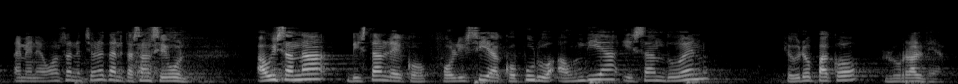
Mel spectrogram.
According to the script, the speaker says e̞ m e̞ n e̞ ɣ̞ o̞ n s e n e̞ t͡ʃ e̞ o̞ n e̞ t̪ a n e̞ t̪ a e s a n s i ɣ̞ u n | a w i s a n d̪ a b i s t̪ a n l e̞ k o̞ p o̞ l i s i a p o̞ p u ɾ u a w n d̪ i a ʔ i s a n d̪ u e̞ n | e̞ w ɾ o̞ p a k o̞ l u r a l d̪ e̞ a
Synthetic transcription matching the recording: e̞ m e̞ n e̞ ɣ̞ o̞ n s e n e̞ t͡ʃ e̞ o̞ n e̞ t̪ a n e̞ t̪ a e s a n s i ɣ̞ u n | a w i s a n d̪ a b i s t̪ a n l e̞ k o̞ p o̞ l i s i a k o̞ p u ɾ u a w n d̪ i a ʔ i s a n d̪ u e̞ n | e̞ w ɾ o̞ p a k o̞ l u r a l d̪ e̞ a

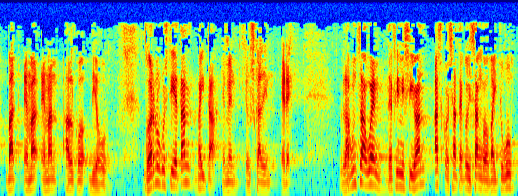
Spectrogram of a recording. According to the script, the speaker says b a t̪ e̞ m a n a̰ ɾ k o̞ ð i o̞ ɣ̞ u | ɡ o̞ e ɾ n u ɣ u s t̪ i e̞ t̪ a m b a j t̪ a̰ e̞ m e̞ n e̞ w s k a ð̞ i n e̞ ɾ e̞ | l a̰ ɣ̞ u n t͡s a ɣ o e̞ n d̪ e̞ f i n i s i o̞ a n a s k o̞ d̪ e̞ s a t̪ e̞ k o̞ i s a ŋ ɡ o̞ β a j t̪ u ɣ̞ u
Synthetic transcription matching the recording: b a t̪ e̞ m a n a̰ l k o̞ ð i o̞ ɣ̞ u | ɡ o̞ e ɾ n u ɣ u s t̪ i e̞ t̪ a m b a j t̪ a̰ e̞ m e̞ n e̞ w s k a ð̞ i n e̞ ɾ e̞ | l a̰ ɣ̞ u n t͡s a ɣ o e̞ n d̪ e̞ f i n i s i o̞ a n a s k o̞ e̞ s a t̪ e̞ k o̞ i s a ŋ ɡ o̞ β a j t̪ u ɣ̞ u

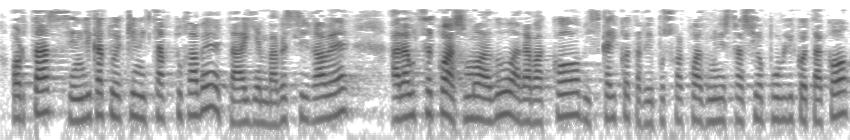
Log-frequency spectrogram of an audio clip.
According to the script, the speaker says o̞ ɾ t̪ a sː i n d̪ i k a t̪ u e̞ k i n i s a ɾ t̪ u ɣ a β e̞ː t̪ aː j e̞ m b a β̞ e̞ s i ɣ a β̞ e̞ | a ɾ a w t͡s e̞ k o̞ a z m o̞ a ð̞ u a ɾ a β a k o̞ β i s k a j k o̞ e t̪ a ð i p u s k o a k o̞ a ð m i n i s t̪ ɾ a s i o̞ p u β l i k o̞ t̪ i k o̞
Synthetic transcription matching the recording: o̞ ɾ t̪ a sː i n d̪ i k a t̪ u e̞ k i n i t͡s a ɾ t̪ u ɣ a β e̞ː t̪ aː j e̞ m b a β̞ e̞ s i ɣ a β̞ e̞ | a ɾ a w t͡s e̞ k o̞ a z m o̞ a ð̞ u a ɾ a β a k o̞ β i s k a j k o̞ e t̪ a ɣ i p u s k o a k o̞ a ð m i n i s t̪ ɾ a s i o̞ p u β l i k o̞ t̪ a k o̞

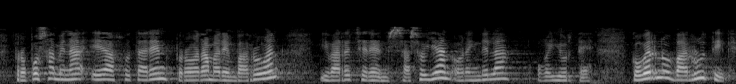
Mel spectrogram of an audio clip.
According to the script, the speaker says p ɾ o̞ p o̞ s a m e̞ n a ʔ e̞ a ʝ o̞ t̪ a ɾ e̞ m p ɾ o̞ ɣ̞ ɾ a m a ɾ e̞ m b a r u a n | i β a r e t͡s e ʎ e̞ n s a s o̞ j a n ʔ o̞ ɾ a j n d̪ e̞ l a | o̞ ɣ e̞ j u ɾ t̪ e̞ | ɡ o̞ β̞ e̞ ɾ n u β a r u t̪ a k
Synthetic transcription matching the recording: p ɾ o̞ p o̞ s a m e̞ n a ʔ e̞ a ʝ o̞ t̪ a ɾ e̞ m p ɾ o̞ ɣ̞ ɾ a m a ɾ e̞ m b a r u a n | i β a r e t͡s e ɾ e̞ n s a s o̞ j a n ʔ o̞ ɾ a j n d̪ e̞ l a | o̞ ɣ e̞ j u ɾ t̪ e̞ | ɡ o̞ β̞ e̞ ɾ n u β a r u t̪ i k

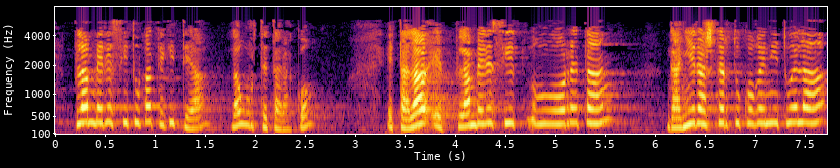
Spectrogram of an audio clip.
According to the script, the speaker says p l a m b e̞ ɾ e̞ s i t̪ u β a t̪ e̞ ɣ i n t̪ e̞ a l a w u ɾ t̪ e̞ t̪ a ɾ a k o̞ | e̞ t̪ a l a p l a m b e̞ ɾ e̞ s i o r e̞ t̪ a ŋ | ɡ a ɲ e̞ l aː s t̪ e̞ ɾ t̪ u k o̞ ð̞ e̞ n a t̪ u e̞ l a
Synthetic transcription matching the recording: p l a m b e̞ ɾ e̞ s i t̪ u β a t̪ e̞ ɣ i t̪ e̞ a l a w u ɾ t̪ e̞ t̪ a ɾ a k o̞ | e̞ t̪ a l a p l a m b e̞ ɾ e̞ s i o r e̞ t̪ a ŋ | ɡ a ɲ e̞ ɾ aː s t̪ e̞ ɾ t̪ u k o̞ ɣ̞ e̞ n i t̪ u e̞ l a

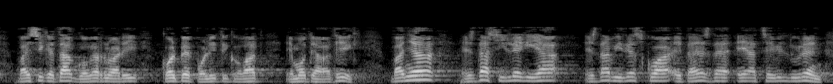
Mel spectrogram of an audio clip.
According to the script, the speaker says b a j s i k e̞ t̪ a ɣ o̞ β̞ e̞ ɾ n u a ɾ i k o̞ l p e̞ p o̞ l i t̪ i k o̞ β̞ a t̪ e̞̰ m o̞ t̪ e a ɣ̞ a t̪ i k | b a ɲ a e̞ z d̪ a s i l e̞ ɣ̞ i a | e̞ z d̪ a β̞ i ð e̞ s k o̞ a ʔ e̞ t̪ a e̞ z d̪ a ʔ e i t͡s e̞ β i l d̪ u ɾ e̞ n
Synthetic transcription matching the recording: b a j s i k e̞ t̪ a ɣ o̞ β̞ e̞ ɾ n u a ɾ i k o̞ l p e̞ p o̞ l i t̪ i k o̞ β̞ a t̪ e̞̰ m o̞ t̪ e a ɣ̞ a t̪ i k | b a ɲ a e̞ z d̪ a s i l e̞ ɣ̞ i a | e̞ z d̪ a β̞ i ð e̞ s k o̞ a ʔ e̞ t̪ a e̞ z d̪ a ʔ e a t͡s e̞ β i l d̪ u ɾ e̞ n

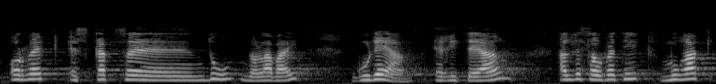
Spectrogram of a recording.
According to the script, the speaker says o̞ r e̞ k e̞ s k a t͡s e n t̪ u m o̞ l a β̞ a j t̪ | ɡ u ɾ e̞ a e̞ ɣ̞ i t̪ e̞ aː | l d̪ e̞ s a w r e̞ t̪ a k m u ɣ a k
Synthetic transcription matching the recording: o̞ r e̞ k e̞ s k a t͡s e n d̪ u n o̞ l a β̞ a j t̪ | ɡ u ɾ e̞ a e̞ ɣ̞ i t̪ e̞ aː | l d̪ e̞ s a w r e̞ t̪ i k m u ɣ a k

